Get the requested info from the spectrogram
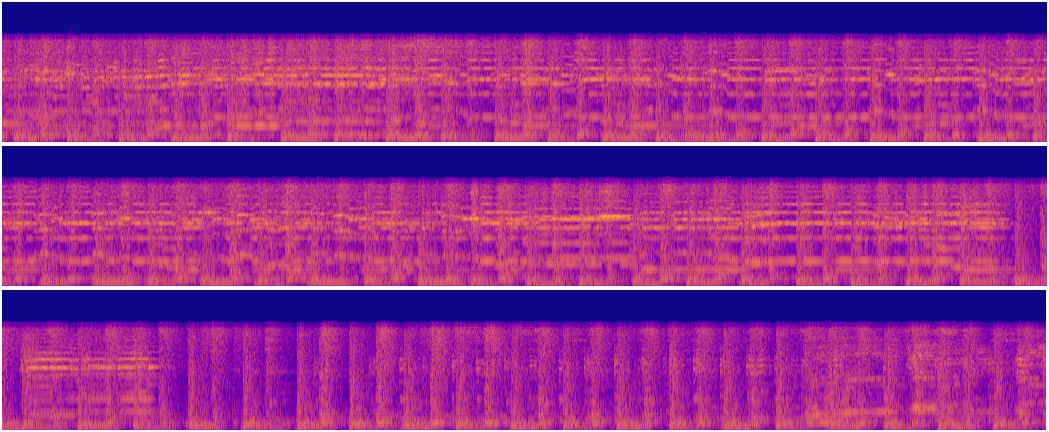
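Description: Live band playing a fast tune: a fiddle carries the melody over a driving drum kit beat and electric guitar. About two-thirds of the way through, the fiddle drops out, leaving the drums and guitar.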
